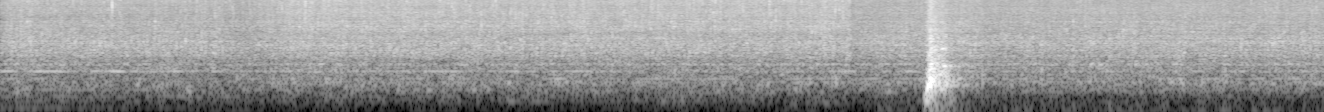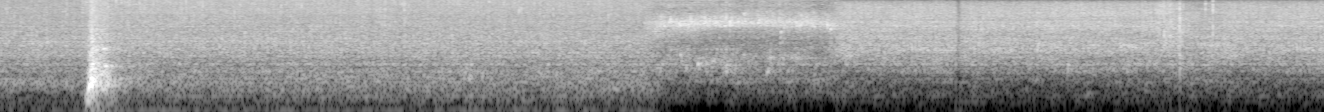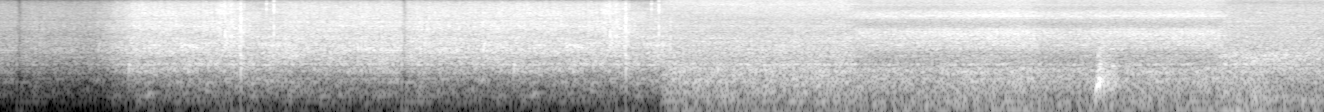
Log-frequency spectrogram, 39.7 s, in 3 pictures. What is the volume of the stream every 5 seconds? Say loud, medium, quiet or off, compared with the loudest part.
quiet, quiet, quiet, quiet, quiet, loud, loud, loud.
